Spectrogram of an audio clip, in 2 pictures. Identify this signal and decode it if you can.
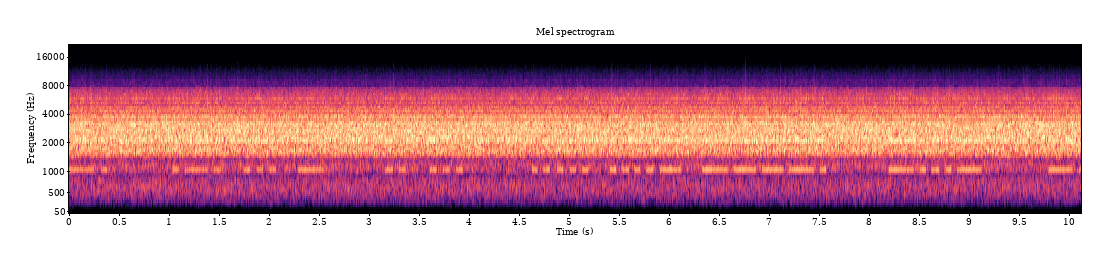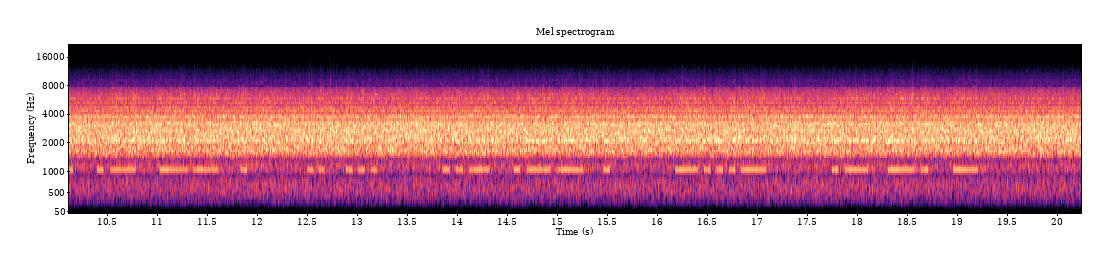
Morse code, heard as a keyed tone, hand-sent with a straight key, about 19 wpm, 1050 Hz, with heavy radio static. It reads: … RST IS 549 <BT> NAME IS UWE <BT> ANT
